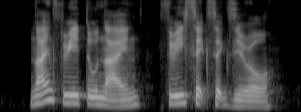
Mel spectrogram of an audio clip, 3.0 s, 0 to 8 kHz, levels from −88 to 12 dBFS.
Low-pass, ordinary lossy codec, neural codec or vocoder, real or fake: none; none; codec, 16 kHz, 4.8 kbps, FACodec; fake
